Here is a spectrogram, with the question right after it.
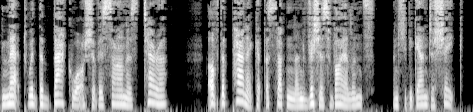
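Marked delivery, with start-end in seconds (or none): none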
